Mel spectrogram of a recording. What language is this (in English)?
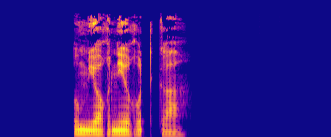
Central Yupik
